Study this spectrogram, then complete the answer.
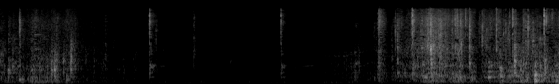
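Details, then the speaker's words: Gallagher M1800 electric fence charger plugged back in after repair: sharp single clicks roughly once a second over some rustling. It is pulsing normally after a primary-side flashover, possibly from a resistor placed too close. "And it's working. Hear it clicking."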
